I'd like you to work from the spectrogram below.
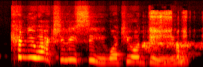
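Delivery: put-on lilting, swooping Welsh accent. Reminding the listener what they said to her at a retreat, imitating a Welsh accent. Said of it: "You said to me in your lovely Welsh accent".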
